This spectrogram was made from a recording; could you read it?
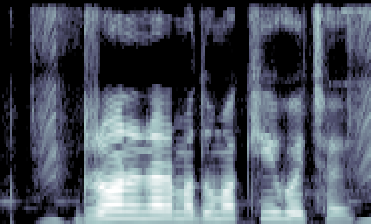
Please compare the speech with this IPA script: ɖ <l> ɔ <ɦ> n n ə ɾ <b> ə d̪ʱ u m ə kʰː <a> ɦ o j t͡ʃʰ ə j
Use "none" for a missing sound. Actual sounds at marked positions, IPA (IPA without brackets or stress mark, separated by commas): ɾ, none, m, i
